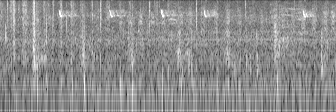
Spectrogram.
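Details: Clip-clop of Lavrador, a Lusitano stallion: brisk, clear hoof strikes repeating several times a second, crisp knocks over a low background hum, with brief high chirps scattered throughout.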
